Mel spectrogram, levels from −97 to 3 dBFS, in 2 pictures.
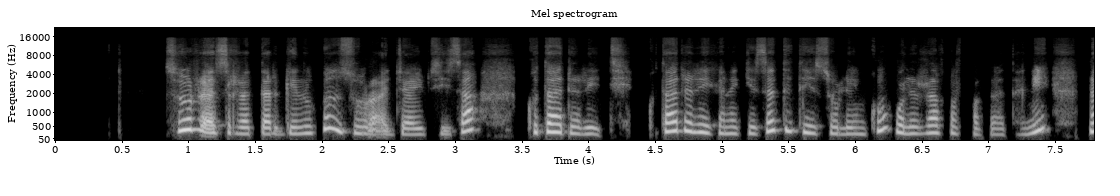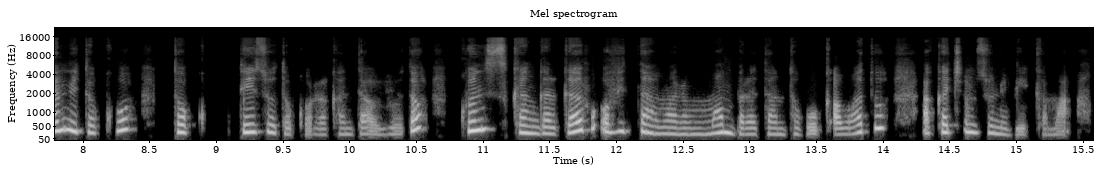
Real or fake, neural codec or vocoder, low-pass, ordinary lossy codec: fake; vocoder, 44.1 kHz, 128 mel bands every 512 samples, BigVGAN v2; 14.4 kHz; Opus, 24 kbps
